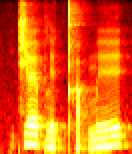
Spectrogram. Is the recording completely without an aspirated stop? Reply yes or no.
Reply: no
